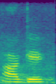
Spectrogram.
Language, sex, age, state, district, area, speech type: Hindi, female, 18-30, Madhya Pradesh, Harda, rural, read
